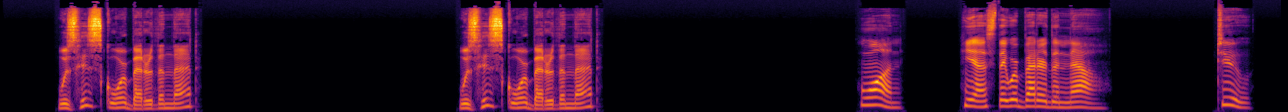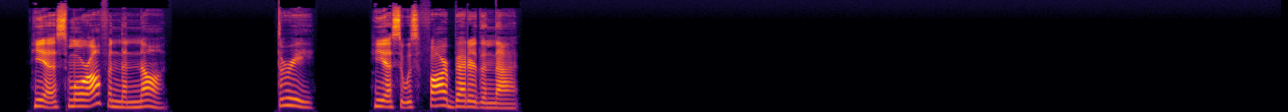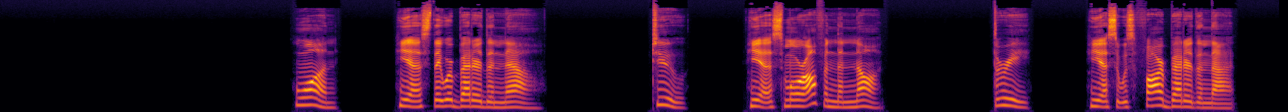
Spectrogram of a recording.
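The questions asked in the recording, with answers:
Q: Was his score better than that?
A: 3: Yes, it was far better than that.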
